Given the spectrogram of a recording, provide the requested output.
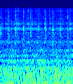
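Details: Camper "Freedom" with coolant (Prestone) leak, engine still cold at idle; quick, even ticking about seven per second tied to engine speed.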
